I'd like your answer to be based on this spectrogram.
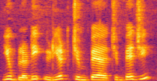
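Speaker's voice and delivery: ordinary delivery, nothing marked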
